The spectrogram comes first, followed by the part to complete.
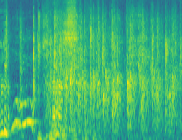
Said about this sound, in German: Klatschen, klatschen, klatschen.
